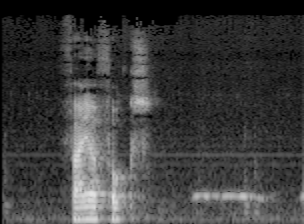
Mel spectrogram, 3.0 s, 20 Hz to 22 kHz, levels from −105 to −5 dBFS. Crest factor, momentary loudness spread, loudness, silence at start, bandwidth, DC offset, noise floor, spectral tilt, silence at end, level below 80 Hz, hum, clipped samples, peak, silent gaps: 22 dB; 22 LU; -23 LUFS; 0.75 s; 16 kHz; under 0.1%; -62 dBFS; -5 dB/octave; 0.45 s; -66 dBFS; none; under 0.1%; -4 dBFS; none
